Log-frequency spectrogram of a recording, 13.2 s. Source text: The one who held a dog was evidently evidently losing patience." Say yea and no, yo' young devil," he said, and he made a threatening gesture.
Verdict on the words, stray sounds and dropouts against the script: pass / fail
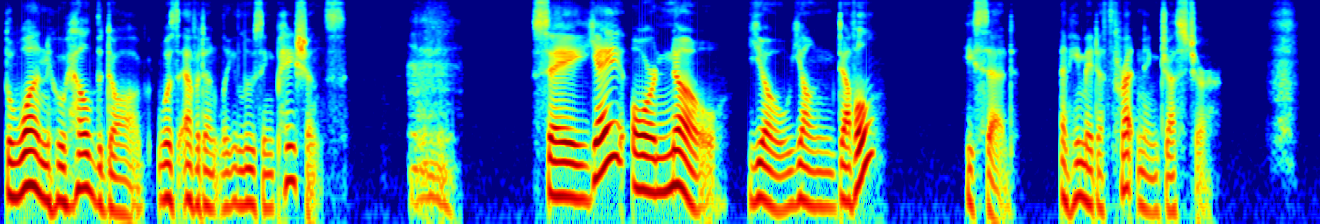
fail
